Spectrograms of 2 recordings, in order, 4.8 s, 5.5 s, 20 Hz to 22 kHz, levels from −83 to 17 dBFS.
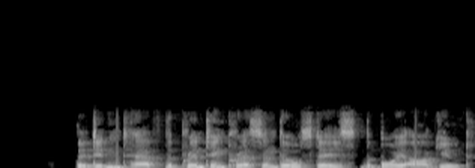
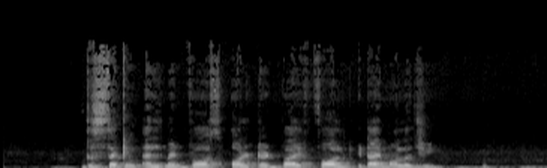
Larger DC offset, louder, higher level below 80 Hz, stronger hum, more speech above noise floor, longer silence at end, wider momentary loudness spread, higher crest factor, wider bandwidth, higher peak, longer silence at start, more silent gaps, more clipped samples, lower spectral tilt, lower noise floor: neither; first, -16 LUFS vs -21 LUFS; second, -52 dBFS vs -44 dBFS; neither; first, 63 dB vs 40 dB; about the same, 0.05 s vs 0 s; second, 5 LU vs 19 LU; about the same, 16 dB vs 18 dB; second, 7.8 kHz vs 16.5 kHz; first, 0 dBFS vs -6 dBFS; first, 0.75 s vs 0.55 s; neither; neither; about the same, -5 dB/octave vs -5.5 dB/octave; first, -78 dBFS vs -61 dBFS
